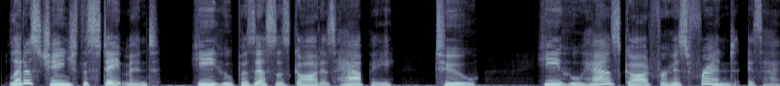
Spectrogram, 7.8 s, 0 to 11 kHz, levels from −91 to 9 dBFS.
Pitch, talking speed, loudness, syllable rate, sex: 220 Hz, 160 wpm, -19 LUFS, 4.2 syllables/s, female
